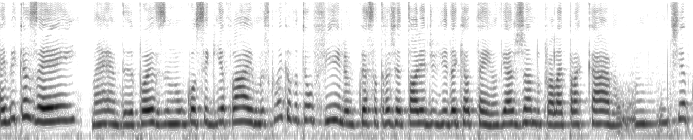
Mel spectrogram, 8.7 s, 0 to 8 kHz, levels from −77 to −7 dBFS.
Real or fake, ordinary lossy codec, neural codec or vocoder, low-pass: fake; none; codec, 16 kHz, 4.8 kbps, FACodec; none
